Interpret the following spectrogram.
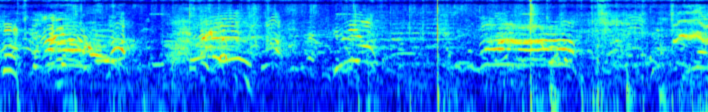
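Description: Players and onlookers calling and shouting to one another, with two sharp smacks of a volleyball being hit, about six and a half and eight seconds in.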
